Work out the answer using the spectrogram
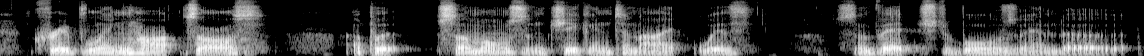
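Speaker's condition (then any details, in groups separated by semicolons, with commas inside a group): Spastic quadriplegic cerebral palsy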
